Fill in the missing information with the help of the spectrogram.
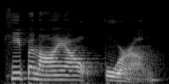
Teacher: And notice that I didn't say for him. I dropped that H sound on him and it sounded like M4M forum and then it also sounds like one word.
